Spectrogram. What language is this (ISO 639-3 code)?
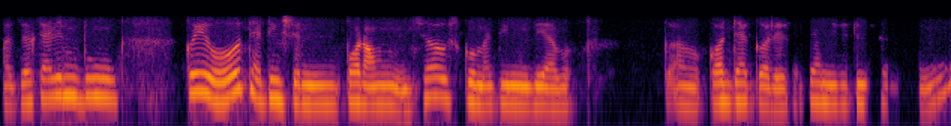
nep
